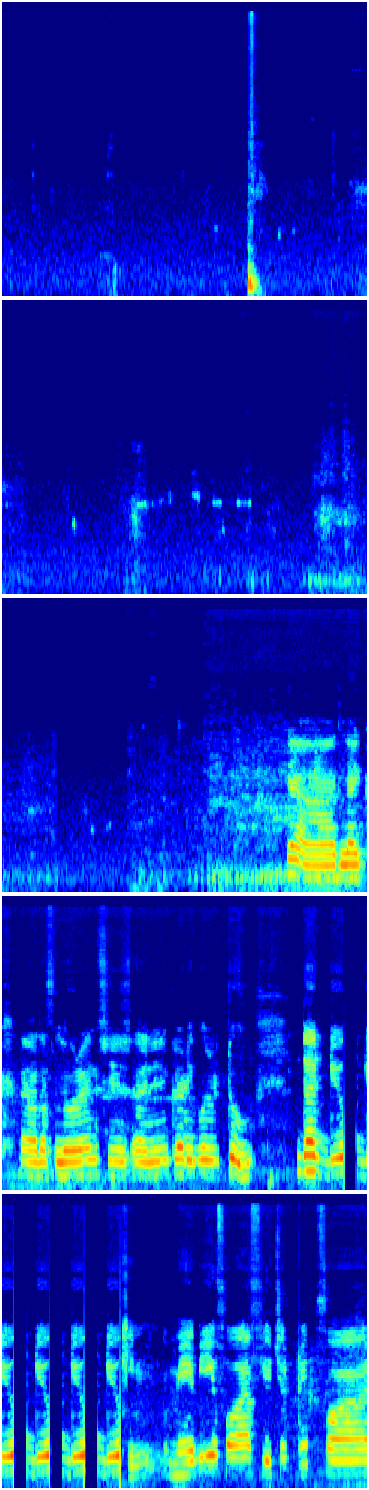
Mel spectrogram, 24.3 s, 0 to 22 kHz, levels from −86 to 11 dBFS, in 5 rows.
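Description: From 19.13 to 21.02 s, stutter with silent gaps: a 295 ms fragment repeats four times with 177 ms silences, likely from a stalled stream.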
